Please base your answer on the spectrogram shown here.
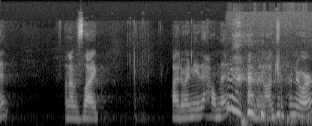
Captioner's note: laugh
